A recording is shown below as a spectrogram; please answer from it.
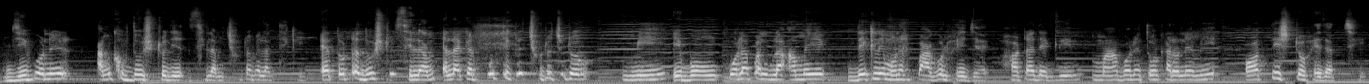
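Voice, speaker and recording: A young Bangladeshi woman in her twenties from Dinajpur speaks at a normal speed with a medium pitch, a steady delivery, and a dark tone. As a podcast guest, she tells her own life story in conversation and recounts what people said to her. Background music plays beneath her voice.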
